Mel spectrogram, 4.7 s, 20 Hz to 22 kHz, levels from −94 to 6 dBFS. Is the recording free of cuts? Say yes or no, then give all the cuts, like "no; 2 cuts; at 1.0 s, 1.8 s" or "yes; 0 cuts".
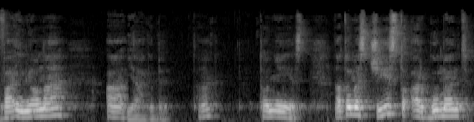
no; 1 cut; at 1.3 s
